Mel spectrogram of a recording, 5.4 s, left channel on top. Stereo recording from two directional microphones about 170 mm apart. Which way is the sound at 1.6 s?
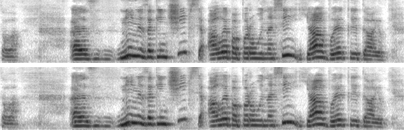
45° left (ahead or behind).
